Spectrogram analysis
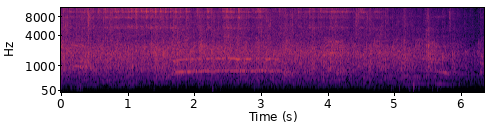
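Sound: audience clapping hands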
